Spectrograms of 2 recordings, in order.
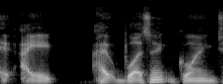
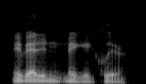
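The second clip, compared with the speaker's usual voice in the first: usual speaking voice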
